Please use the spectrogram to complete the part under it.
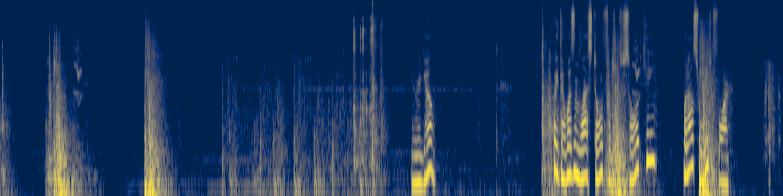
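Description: A heavy wooden door thuds shut.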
